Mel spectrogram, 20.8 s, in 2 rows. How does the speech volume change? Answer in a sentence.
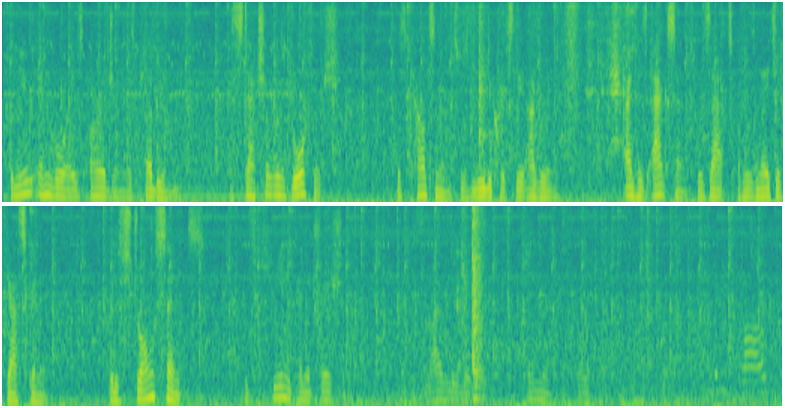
The volume of the speech goes down.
